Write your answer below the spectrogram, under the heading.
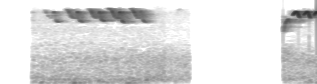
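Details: American redstart singing a high, thin phrase of rapid repeated notes lasting about a second, followed by the start of another phrase; otherwise quiet.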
